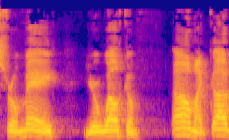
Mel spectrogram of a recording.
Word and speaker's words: Stromae: That's how you say it? Stromayor. No. My God, I'm an idiot. Oh, my God, I'm a fucking idiot. It's Stromae.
